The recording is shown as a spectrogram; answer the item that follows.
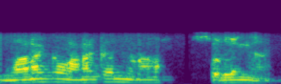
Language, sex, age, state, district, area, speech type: Tamil, male, 30-45, Tamil Nadu, Tiruvarur, rural, conversation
